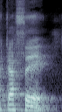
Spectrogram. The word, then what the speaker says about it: café: A palavra café, a palavra fé, a sílaba fé é a mais forte. Então, nesse caso, ela é uma oxítona e, como terminado em E, ela é acentuada.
